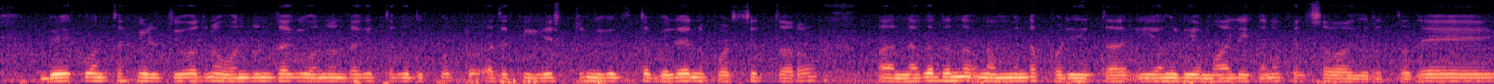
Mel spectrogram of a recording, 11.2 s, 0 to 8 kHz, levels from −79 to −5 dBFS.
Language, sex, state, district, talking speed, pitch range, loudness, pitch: Kannada, male, Karnataka, Mysore, 65 wpm, 115-125 Hz, -22 LUFS, 120 Hz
